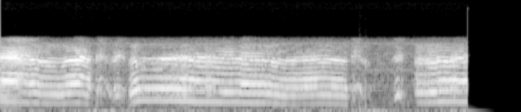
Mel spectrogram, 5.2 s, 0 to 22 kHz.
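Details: Young infant boy with colic, crying constantly for his first 3 months and not soothed by feeding, burping, changing or bouncing. Loud, sustained, high-pitched crying with brief catch-breaths between wails; inconsolable colic crying.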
